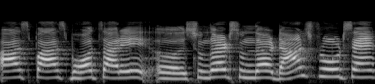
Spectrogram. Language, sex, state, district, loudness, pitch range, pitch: Hindi, female, Bihar, Araria, -18 LUFS, 300-335 Hz, 315 Hz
